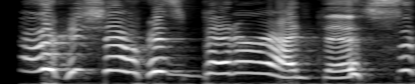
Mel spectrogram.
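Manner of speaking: high, loud lament through laughter; half-crying with laughter; laughing wail. Real, not acted. Vlogger embarrassed by their popular video, laughing wail.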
